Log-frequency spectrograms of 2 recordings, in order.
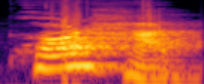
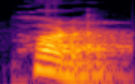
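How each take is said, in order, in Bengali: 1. এতে h ধ্বনি আছে আর এটি d দিয়ে শেষ হয়। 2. এখানে h ধ্বনিটি বাদ যায় আর এটি t দিয়ে শেষ হয়। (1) "আমরা ফরহাদ জানি" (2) "গ্রামে গঞ্জে সেটাকে আমরা কি বলি ফরাত"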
